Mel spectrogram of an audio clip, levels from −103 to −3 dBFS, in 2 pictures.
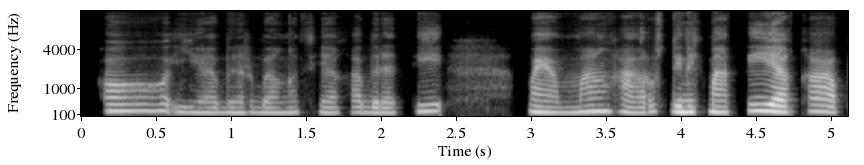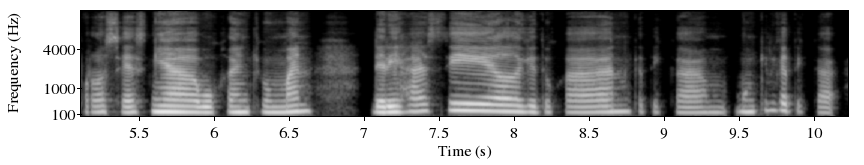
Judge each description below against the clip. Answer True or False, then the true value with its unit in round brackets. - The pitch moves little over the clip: True (2.1 semitones)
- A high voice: True (200 Hz)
